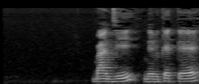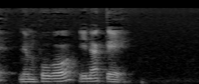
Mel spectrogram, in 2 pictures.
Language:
Mpiemo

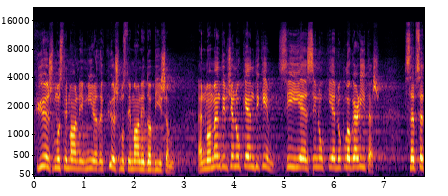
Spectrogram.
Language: Romanian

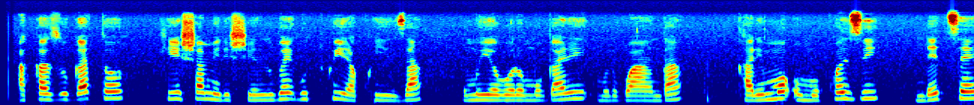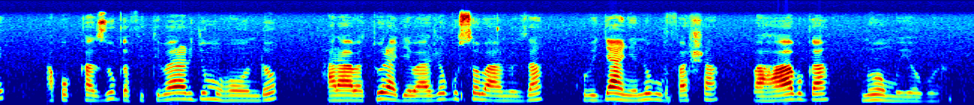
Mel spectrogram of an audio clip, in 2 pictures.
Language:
Kinyarwanda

